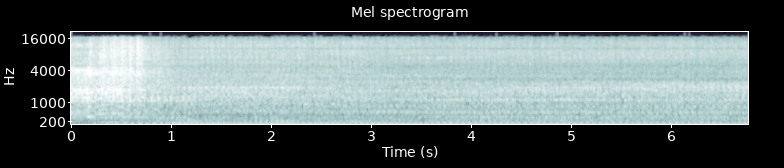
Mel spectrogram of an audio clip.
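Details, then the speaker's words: Honda Lead scooter, first cold start of the day, checking for an occasional snap/crack at startup: brief starter whirr, engine catches into even idle with no snap or crack; clean start this time. "aí me fez barulho nenhum"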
